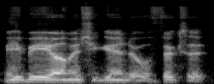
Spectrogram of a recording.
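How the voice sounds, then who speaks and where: A man's voice: on the low side, steady tone, normal speed, a bit bright. A man hosting a casual livestream chat, rambling and swearing offhandedly as he talks through what is on screen. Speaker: livestream host.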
